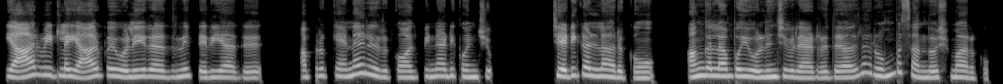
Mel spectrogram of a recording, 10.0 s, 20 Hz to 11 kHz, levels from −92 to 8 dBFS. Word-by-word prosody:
யார் 235 +8 +5
வீட்ல 260 -2 +1
யார் 240 +6 +1
போய் 250 -2 +2
ஒளியறதுன்னே 225 0 +1
தெரியாது. 200 -2 -2 0.5
அப்புறம் 255 +1 -6
கெணறு 295 +7 0
இருக்கும். 210 0 -3
அது 205 - -4
பின்னாடி 245 +2 -1
கொஞ்சம் 220 0 -2 0.6
செடிகள்லாம் 245 -2 +4
இருக்கும். 190 -1 -2 0.4
அங்கலாம் 255 -1 +3
போய் 240 -1 +3
ஒளிஞ்சு 225 +2 +2
விளையாட்றது, 200 0 -2
அதெல்லாம் 270 +6 -3
ரொம்ப 285 +9 0
சந்தோஷமா 215 0 -1
இருக்கும். 165 -3 -10
230 Hz, 130 wpm, -23 LUFS, 210-250 Hz, 0.6 s, யார்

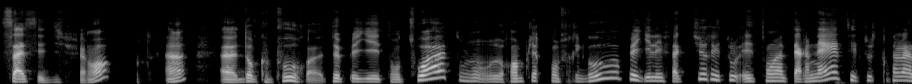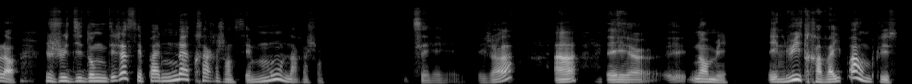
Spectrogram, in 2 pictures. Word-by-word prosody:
ça 125 - +8
c'est 120 -4 -7
différent, 105 +2 -1 0.6
hein? - - +3 0.4
Heu, 110 -1 +7
donc 120 -1 -1
pour 170 +3 0 0.2
te 145 - +3
payer 135 -1 -2
ton 115 -1 -7
toit, 245 - +6
ton 145 -7 -5
remplir 140 +4 -1
ton 145 - -2
frigo, 190 - -3
payer 195 -8 +2
les 165 -1 -1
factures 155 - -2
et 210 - 0
tout 200 0 -5
et 140 +1 0
ton 165 +5 -2
internet 160 - +4
et 195 - -2
tout 185 - -9
le - - -17
tralala». 185 -3 +2 0.3
Je 160 +1 -1
lui 165 - +2
dis: 155 +3 -3
«Donc 155 +1 0
déjà, 180 - +3
c'est 165 - -4
pas 160 +2 +1
notre 205 +7 +1
argent, 150 -10 -5
c'est 105 0 -9
mon 165 - -1
argent». 105 -5 -11 0.9
C'est 90 -1 -11 0.2
déjà, 95 0 -1 0.4
hein - - +6 0.3
et 110 0 +1
heu 110 -1 -2 0.2
et - - -10
non 130 -1 +1
mais 100 -4 -3 0.4
et 115 - +1
lui, 150 - +5
il - - +1
travaille 120 0 +1
pas - - +5
en 140 - +1
plus. 115 -6 -6
145 Hz, 180 wpm, -26 LUFS, 120-175 Hz, 0.9 s, ça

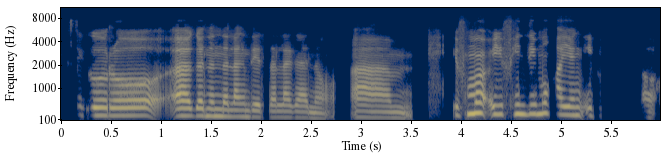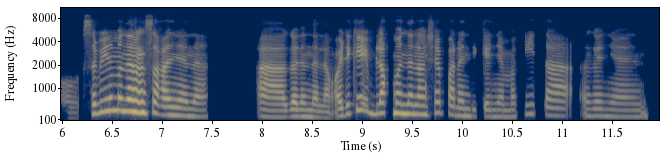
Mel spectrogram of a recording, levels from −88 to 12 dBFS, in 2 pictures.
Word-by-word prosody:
Siguro, 225 -1 0 0.5
ah, 215 +1 +5
ganun 205 -1 0
na 195 - 0
lang 185 -1 -2
din 180 -1 -3
talaga 170 -1 -5
'no? 150 -1 -10 0.2
Um, 165 -2 -2 0.4
if 235 - -7
mo 285 +2 +6
if 255 +1 -2
hindi 265 0 0
mo 285 +2 0
kayang 240 -2 0
i 220 - -8 0.5
oo, 165 - -14
sabihin 330 +7 +1
mo 365 - +5
na 340 -1 +9
lang 305 -1 +8
sa 295 - +3
kanya 230 -2 +2
na 195 - -4 0.6
ah, 185 -2 +1
ganun 195 -1 -1
na 180 - -3
lang 160 - -6
or 205 - +1
di 265 - -2
kaya 380 -1 +3
i-block 290 +1 +2
mo - - +5
na 270 - +2
lang 255 -1 0
siya, 300 +1 -5
para 245 -4 -2
hindi 205 -2 -9
ka 195 - -8
niya 190 -1 -9
makita, 220 +1 -7 0.2
ganyan. 195 -2 -11
215 Hz, 210 wpm, -22 LUFS, 185-265 Hz, 0.6 s, na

